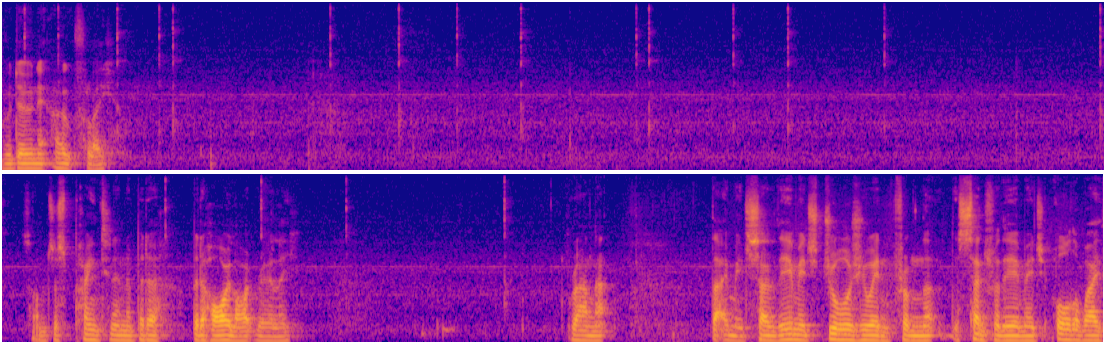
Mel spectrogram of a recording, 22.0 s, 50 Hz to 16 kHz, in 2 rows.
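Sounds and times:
faint steady tone: 0:00.0 - 0:22.0
faint computer mouse clicks: 0:00.2 - 0:01.8, 0:06.3 - 0:06.6, 0:16.0 - 0:16.3.

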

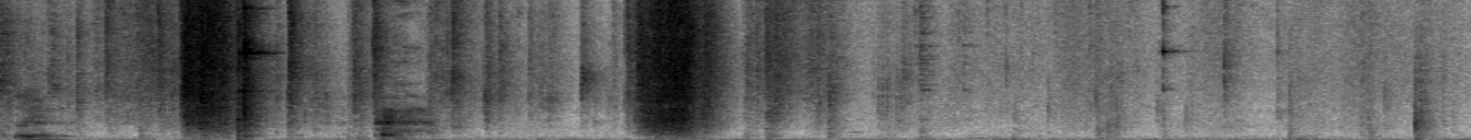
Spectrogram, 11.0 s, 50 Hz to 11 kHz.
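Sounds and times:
man clearing his throat: 0:02.8 - 0:03.3.

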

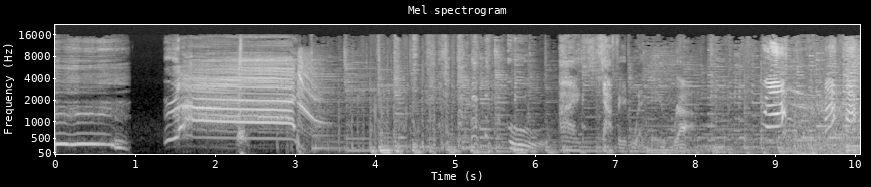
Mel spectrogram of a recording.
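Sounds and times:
cartoon screams: 0:01.4 - 0:03.3.

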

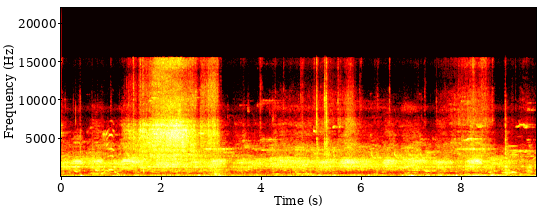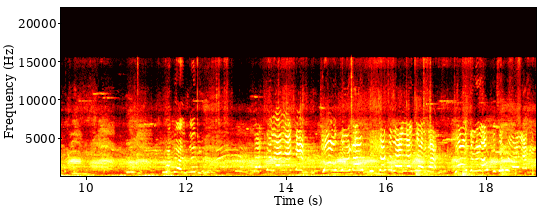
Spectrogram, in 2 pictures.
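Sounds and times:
bird cawing: 0:00.0 - 0:19.0
children's voices at play: 0:00.0 - 0:19.0.

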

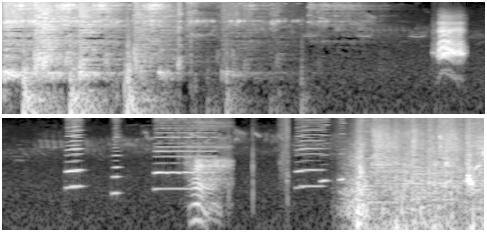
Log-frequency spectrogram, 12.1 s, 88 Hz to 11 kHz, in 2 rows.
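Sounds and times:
clatter with low thumps: 0:10.5 - 0:12.0.

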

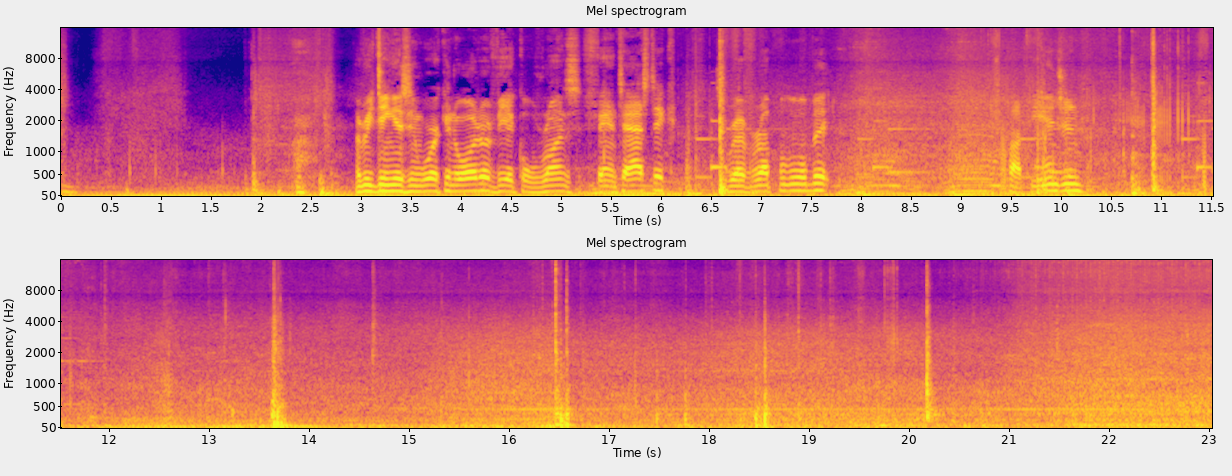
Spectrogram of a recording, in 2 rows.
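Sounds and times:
car engine idling quietly: 0:00.0 - 0:23.0
hood clunks opening: 0:09.2 - 0:14.0, 0:16.3 - 0:20.6.

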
